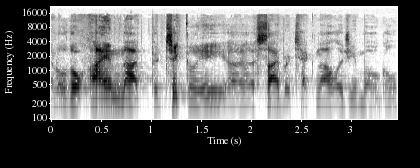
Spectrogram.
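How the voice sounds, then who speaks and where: A man with a New York accent talks with lively intonation. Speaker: neuroscience professor. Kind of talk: lecture. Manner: formal.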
